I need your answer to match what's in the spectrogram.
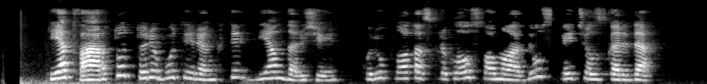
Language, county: Lithuanian, Kaunas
